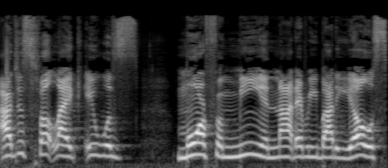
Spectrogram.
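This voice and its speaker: A woman speaks at a moderate pace with a fairly high pitch, ordinary pitch variation and an animated tone. Her tone is bright and sharp, and the recording is very clean with a silent background. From Jamaica. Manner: animated, casual.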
